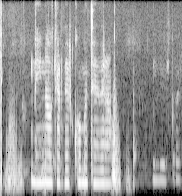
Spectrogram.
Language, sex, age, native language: Icelandic, female, 14, Icelandic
